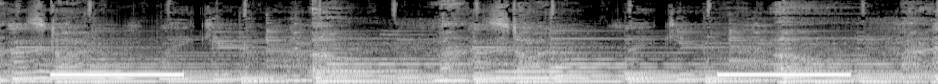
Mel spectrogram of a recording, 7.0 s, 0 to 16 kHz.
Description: Ringback tone (Europe, 425 Hz), with noise.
